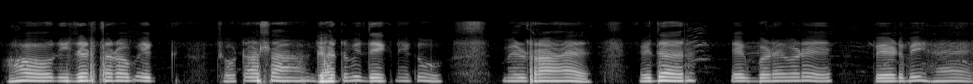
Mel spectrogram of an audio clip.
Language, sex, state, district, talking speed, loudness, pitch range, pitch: Hindi, male, Maharashtra, Dhule, 110 wpm, -20 LUFS, 150-170 Hz, 160 Hz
